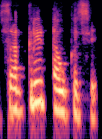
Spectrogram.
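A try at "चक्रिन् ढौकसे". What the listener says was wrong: It is not sa, it is cha bhagini. Chakrin. So n, half na. Halant na is there. Plus daukase. So tavarga plus what is the paravarna? No, purva varna is nakara. No, chakrid daukase. Chakrin is there. Nakara should be the adesha. Chakrin daukase. Anda solro illa. Like we pronounce anda like that. Chakrin daukase.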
